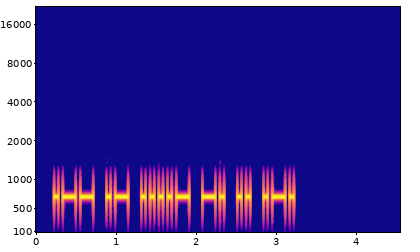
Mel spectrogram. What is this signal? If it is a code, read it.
Morse code, heard as a keyed tone, about 22 wpm, 700 Hz. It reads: WA4NIR
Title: USA Call Signs - 6 Characters - Repeated 3x - 22wpm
